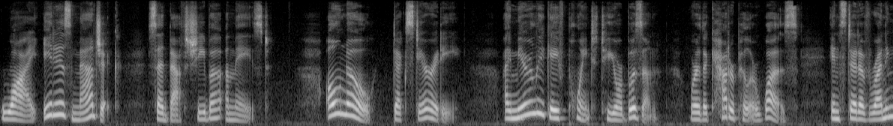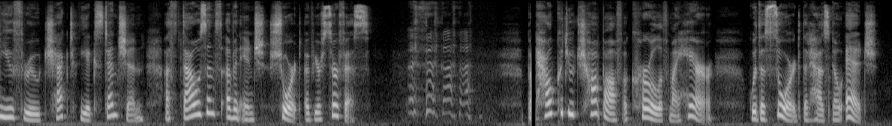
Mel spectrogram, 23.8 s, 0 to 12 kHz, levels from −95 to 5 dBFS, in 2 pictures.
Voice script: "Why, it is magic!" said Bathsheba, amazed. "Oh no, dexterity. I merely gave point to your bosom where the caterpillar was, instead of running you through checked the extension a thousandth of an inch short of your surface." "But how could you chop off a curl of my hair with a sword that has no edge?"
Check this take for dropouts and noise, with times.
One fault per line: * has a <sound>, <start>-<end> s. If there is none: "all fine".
* has a laugh, 17.3-18.4 s
* has a dropout, 19.0-19.1 s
